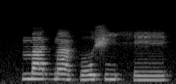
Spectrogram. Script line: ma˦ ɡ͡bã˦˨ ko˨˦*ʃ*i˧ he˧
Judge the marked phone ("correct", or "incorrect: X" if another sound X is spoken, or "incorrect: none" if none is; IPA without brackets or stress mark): correct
